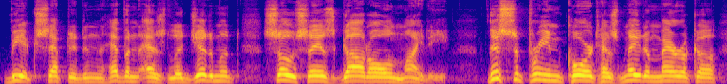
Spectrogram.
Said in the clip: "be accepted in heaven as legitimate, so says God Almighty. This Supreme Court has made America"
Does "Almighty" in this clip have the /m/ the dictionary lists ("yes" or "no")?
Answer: yes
